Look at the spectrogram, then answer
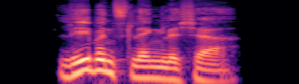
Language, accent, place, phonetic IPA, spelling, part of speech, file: German, Germany, Berlin, [ˈleːbm̩sˌlɛŋlɪçɐ], lebenslänglicher, adjective, De-lebenslänglicher.ogg
- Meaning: inflection of lebenslänglich: 1. strong/mixed nominative masculine singular 2. strong genitive/dative feminine singular 3. strong genitive plural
